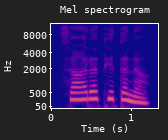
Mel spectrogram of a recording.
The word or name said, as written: ಸಾರಥಿತನ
